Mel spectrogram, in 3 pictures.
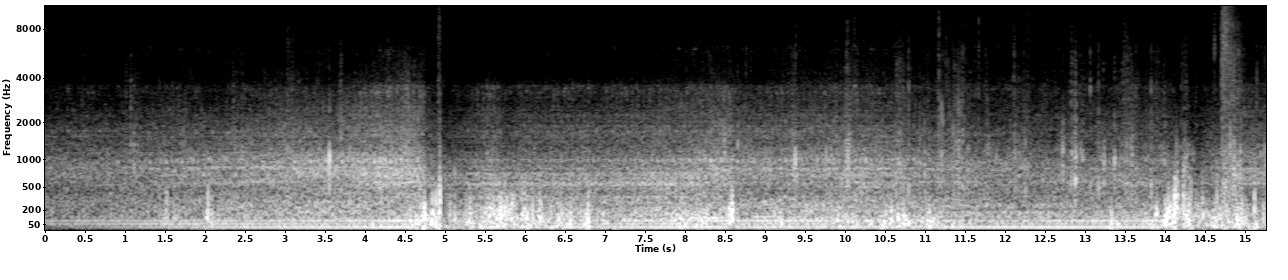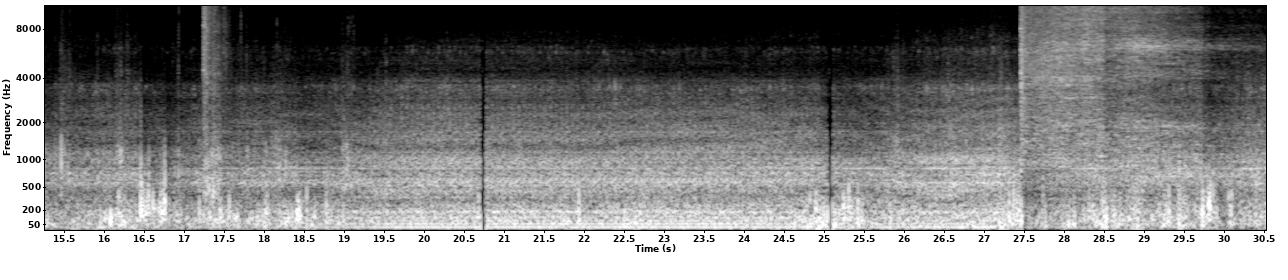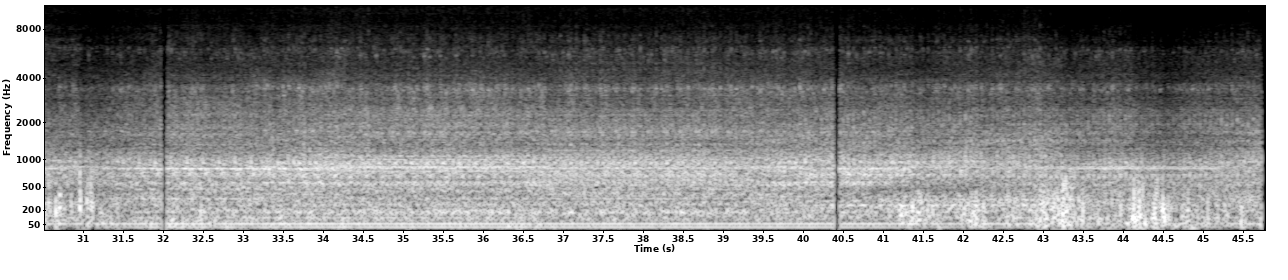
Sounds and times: Bus: 0:00.0 - 0:45.7.

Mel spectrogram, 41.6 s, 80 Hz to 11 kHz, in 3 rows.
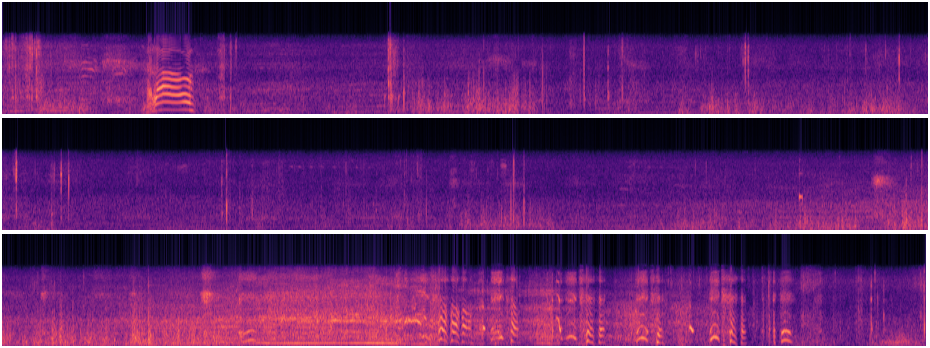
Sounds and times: Speech: 0:02.2 - 0:03.0.

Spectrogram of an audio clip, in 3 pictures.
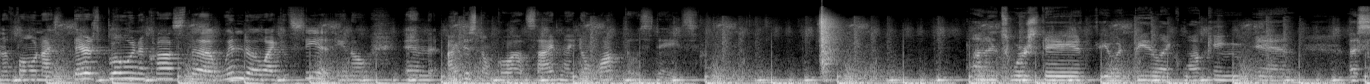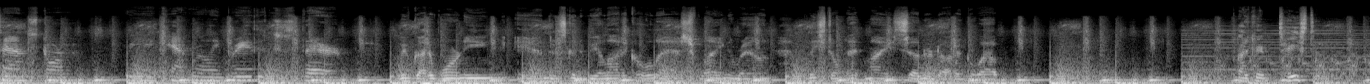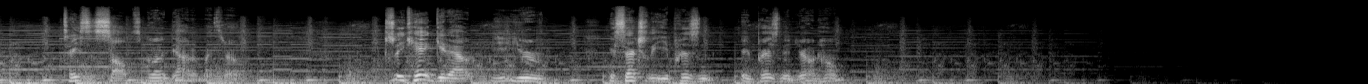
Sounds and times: Speech: 0:00.0 - 0:07.0, 0:09.7 - 0:23.7, 0:26.0 - 0:27.0, 0:28.0 - 0:29.9, 0:31.3 - 0:32.9, 0:33.5 - 0:35.8
Music: 0:00.0 - 0:40.4.

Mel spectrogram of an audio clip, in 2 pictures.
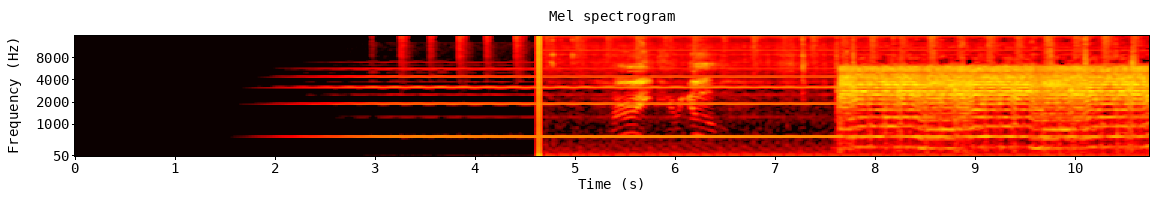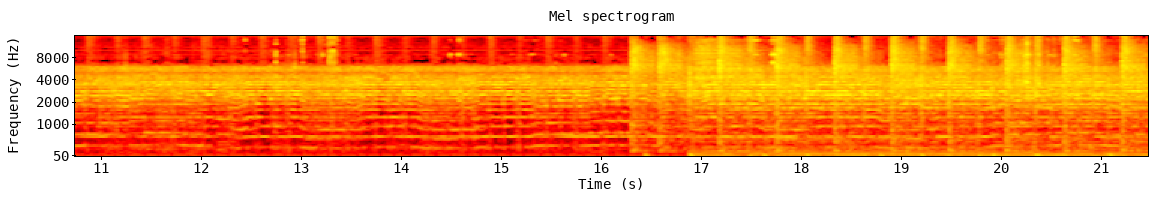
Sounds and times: Speech: 0:05.2 - 0:06.4
Music: 0:07.6 - 0:21.4.

